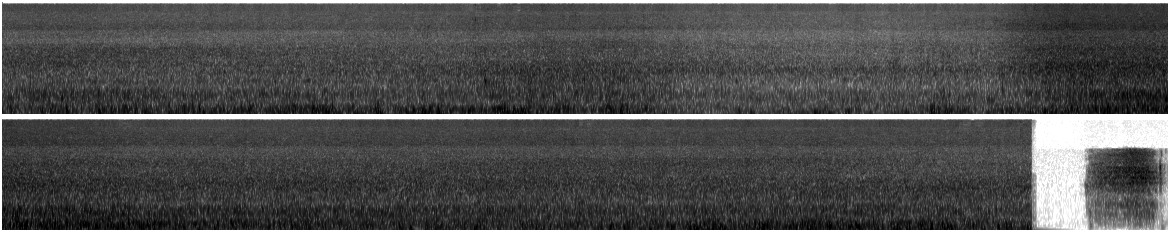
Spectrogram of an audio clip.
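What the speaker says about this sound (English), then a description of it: "you can think about waves rolling in on a beach like this" Ocean waves roll steadily onto a beach at Bay Bulls, a continuous broad wash of surf with wind noise on the microphone, swelling louder midway and cutting off near the end.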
